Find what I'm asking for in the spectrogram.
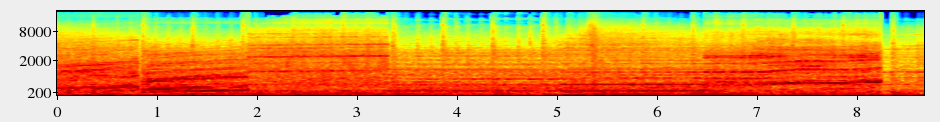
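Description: The F99 Indian electric superbike accelerates away with a loud, rising electric whine that climbs in pitch several times in succession over a steady roar.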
